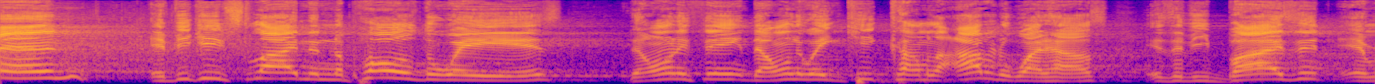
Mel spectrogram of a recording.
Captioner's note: cheers and applause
